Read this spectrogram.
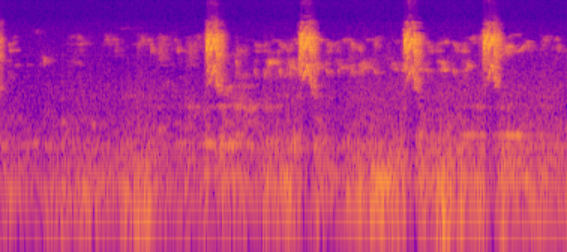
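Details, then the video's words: Sooty-headed bulbul giving cuit cuit calls used as a lure to rouse a bird that has stopped singing: four sharp, high chips about a second apart over soft, faint twittering. "CUIT CUIT PANCINGAN EMOSI SOGON MACET BUNYI DAN KURANG GACOR"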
